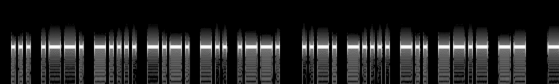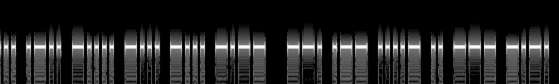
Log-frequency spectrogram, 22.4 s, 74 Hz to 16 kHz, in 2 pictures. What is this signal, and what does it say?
Morse code, heard as a keyed tone, about 16 wpm, 800 Hz. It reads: SP6CDP F6DQM DL6BBY GW4IOC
